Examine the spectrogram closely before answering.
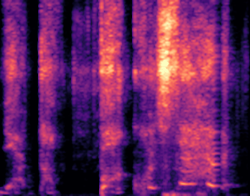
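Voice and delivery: real hushed alarm. Real, not acted. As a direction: squeak it out in held-back shock. Startled again, voice held back.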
